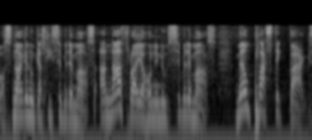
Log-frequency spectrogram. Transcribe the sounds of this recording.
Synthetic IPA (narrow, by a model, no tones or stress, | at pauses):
ɔsnaːɡənuːnɡaɬisɪmɪdɛma̰ːsanaːθrajaɦɔninuːsɪmɪdɛmaːs | mɛwnpʰl̥ˠastɪk̚b̥aɡ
